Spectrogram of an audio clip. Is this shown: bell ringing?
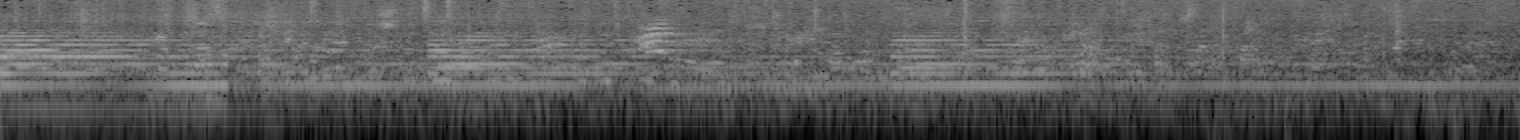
yes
